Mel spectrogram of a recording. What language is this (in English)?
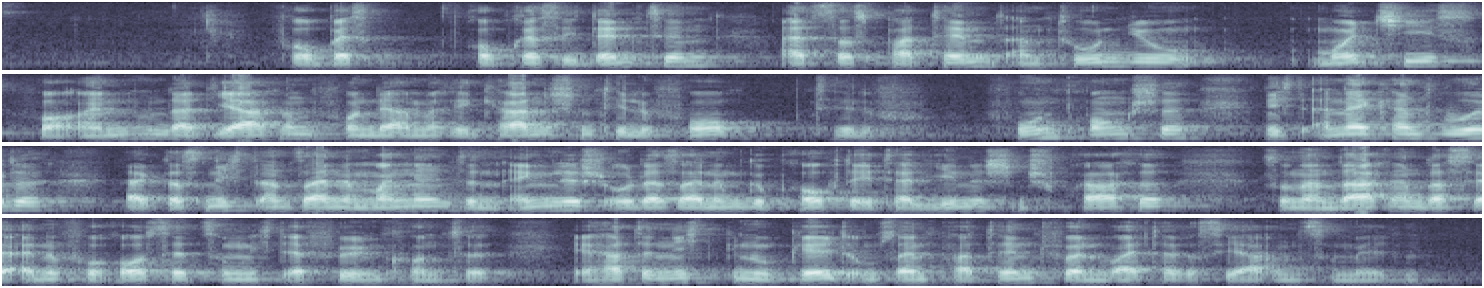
German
